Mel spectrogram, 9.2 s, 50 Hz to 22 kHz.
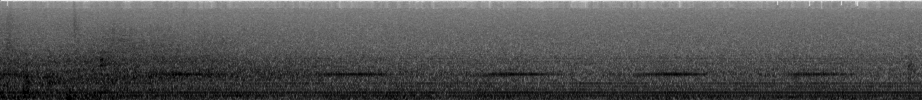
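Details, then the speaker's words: St. Louis Fan Company Swirl Series model 1905 36-inch ceiling fan on lowest setting, factory low-speed trim unadjusted: quiet, even low hum with a faint steady whir, no ticks or rubbing; running normally on low. "Nice low speed. Yeah. Little bit of hum."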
